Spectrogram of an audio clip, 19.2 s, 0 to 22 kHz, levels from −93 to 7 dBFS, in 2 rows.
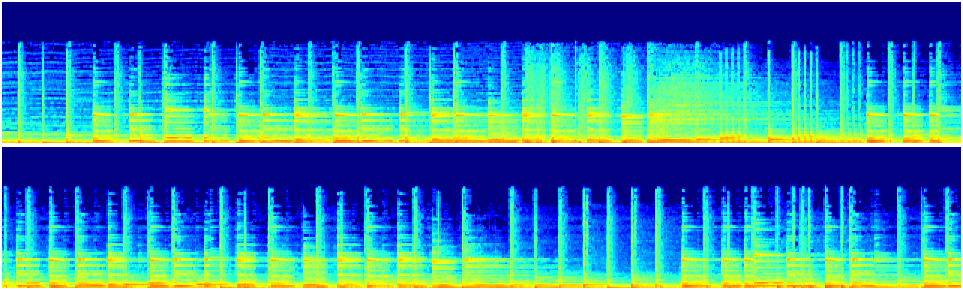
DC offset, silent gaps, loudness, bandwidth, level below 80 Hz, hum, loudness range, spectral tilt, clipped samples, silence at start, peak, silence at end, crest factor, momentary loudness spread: under 0.1%; none; -19 LUFS; 16 kHz; -26 dBFS; none; 2 LU; -5.5 dB/octave; under 0.1%; 0 s; -2 dBFS; 0 s; 16 dB; 5 LU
